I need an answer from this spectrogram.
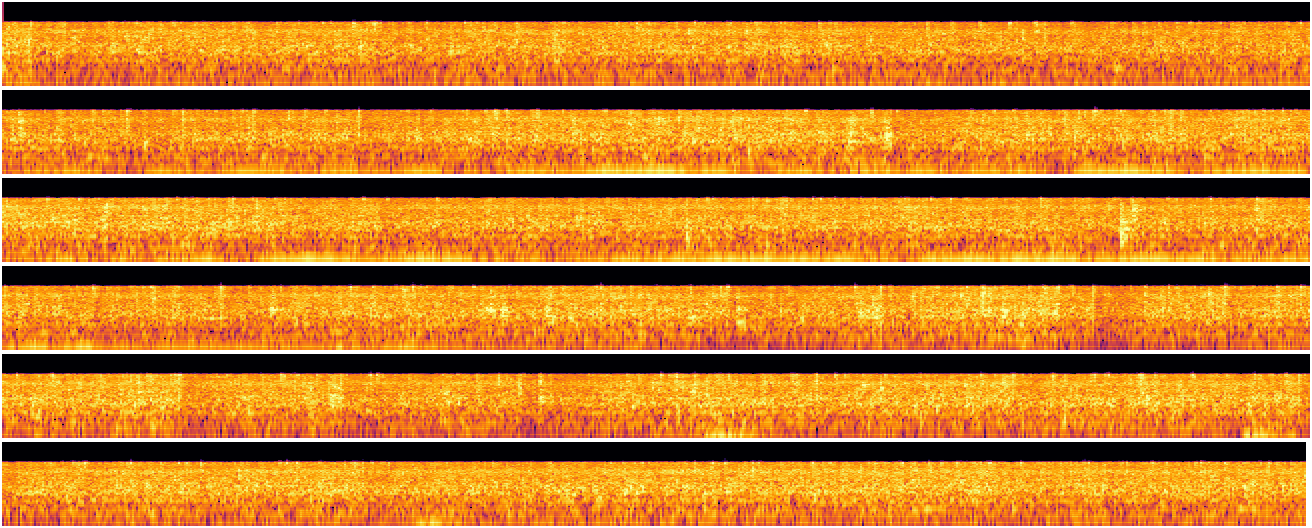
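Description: Heavy rain pouring down and pattering on surfaces in a steady, dense hiss. A low rumble runs underneath and stops a little over halfway through.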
